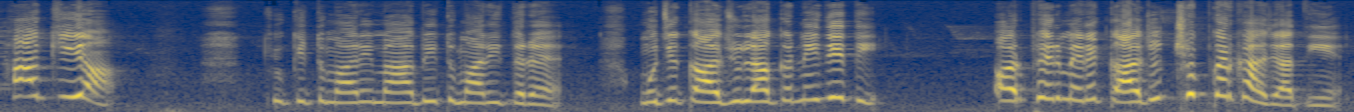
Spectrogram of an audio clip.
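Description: A woman's voice: very high-pitched, sing-song, fairly quick, sharp tone, faint music behind, full character voice. A woman voicing a quarrelsome, possessive young married woman in a cartoon family drama, scolding emphatically. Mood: angry, accusing.

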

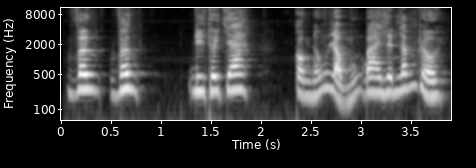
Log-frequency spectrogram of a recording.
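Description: A man's voice: sits high, moderate pace, natural voice. A man playing an eager, naive young son in a cartoon. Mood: excited. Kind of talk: cartoon dub acting.

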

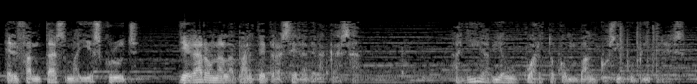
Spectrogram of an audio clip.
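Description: Very deep male narrator. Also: normal speed. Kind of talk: scripted dramatic storytelling narration. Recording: muffled radio broadcast with prominent music.

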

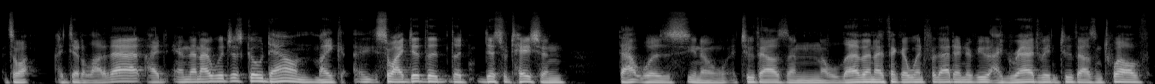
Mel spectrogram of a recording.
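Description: A man speaking as a podcast guest, a relaxed storyteller in casual interview chat. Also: on the low side, moderate pace. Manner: relaxed storyteller, acts out quoted people. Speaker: percussionist and educator, podcast guest.

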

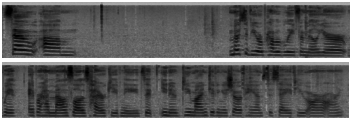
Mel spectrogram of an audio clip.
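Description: A middle-aged woman from Appalachia with a soft-spoken Appalachian accent, giving a conference talk from a podium in a hall. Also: medium pitch, flat delivery, moderate pace, slight background noise. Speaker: conference speaker. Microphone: podium mic from far camera.

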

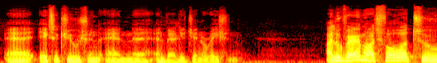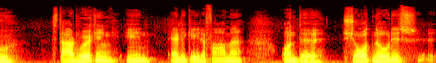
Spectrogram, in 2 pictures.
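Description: A man's voice: mid-range voice, mellow. A man, a chief executive giving an earnest corporate address with frequent fillers, recorded on a lapel mic in a studio. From Denmark. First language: Danish. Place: studio against a dark backdrop.

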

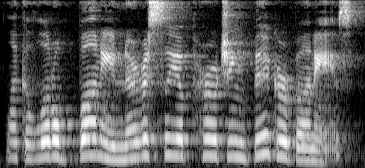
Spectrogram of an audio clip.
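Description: A woman playing a confident, playful college senior in an intimate, seductive audio roleplay monologue, teasing and at times breathy. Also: sits high, moderate pace, mellow, reverberant, close to an everyday voice. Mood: teasing, flirty.

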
